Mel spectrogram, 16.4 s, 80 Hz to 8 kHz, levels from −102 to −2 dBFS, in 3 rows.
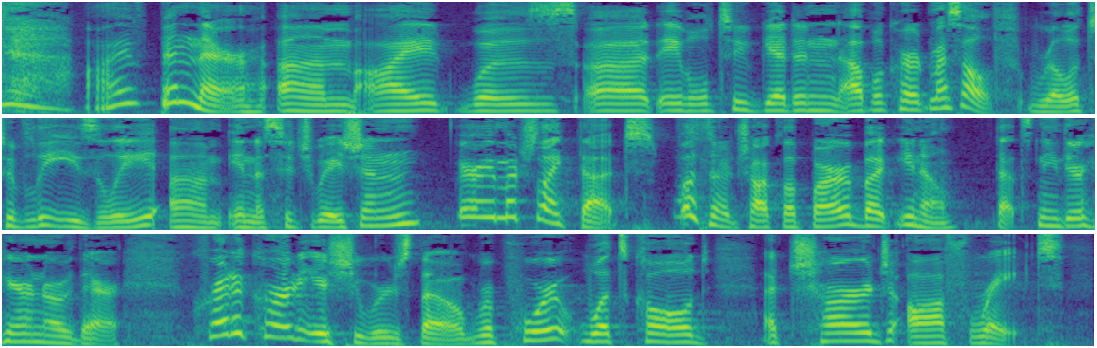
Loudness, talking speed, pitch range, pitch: -19 LUFS, 170 wpm, 165-220 Hz, 185 Hz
